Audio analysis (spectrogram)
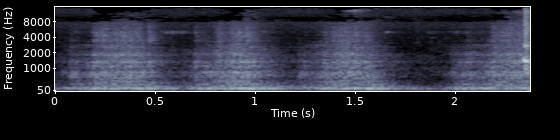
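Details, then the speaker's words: Old Nash four-stroke car on a 6-volt system with boost box, after fuel pump sediment bowl replaced by a fence post cap: slow labored cranking, about 1.5 compressions a second, never catching; out of fuel, carburetor needs priming. "Uh-oh. She is out of gas. I don't think this is going to work. I may have to prime the carburetor."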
